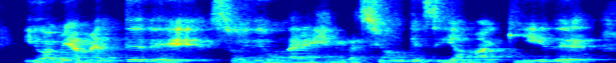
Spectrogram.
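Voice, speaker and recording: A woman speaks at a fairly slow pace with medium pitch and ordinary pitch variation. The recording has audible room echo and noticeable background noise. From northern California, US. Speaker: academic author. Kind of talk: interview. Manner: halting.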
